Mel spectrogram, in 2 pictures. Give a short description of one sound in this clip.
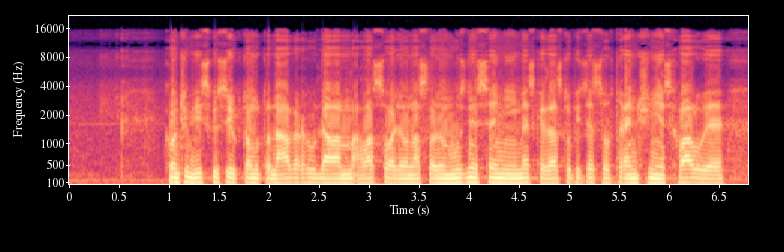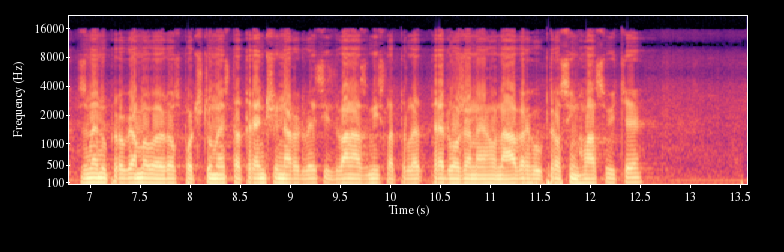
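A middle-aged man speaks steadily into a microphone, heard through loudspeakers in a large room.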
